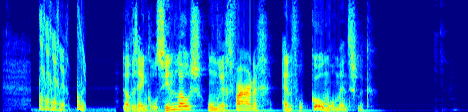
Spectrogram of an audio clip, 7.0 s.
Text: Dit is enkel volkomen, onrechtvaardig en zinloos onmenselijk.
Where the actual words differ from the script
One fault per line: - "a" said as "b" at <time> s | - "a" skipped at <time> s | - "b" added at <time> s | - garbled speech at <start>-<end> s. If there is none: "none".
- "Dit" said as "Dat" at 1.8 s
- "volkomen" said as "zinloos" at 2.4 s
- "zinloos" said as "volkomen" at 4.4 s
